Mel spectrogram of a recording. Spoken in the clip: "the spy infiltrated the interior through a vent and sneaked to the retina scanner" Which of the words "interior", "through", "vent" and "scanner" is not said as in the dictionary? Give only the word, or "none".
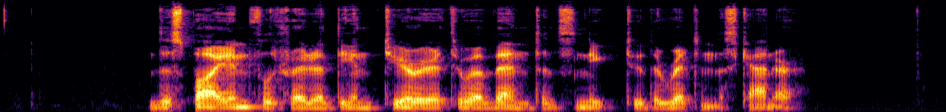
none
